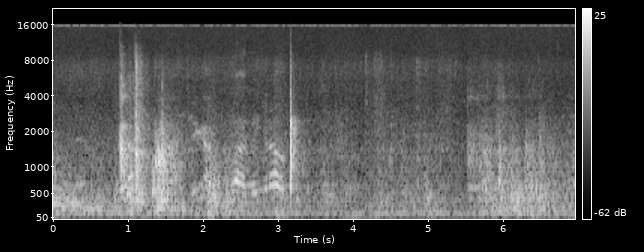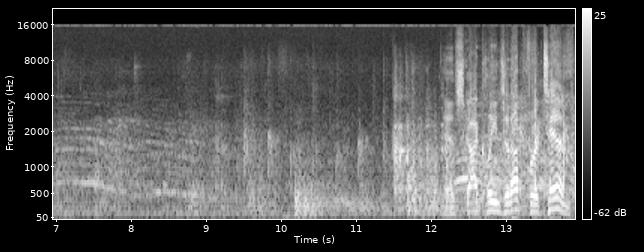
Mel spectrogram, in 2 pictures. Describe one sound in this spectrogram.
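Bowling pins clatter as a ball strikes them.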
